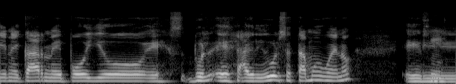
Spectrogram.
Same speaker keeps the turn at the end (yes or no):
yes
